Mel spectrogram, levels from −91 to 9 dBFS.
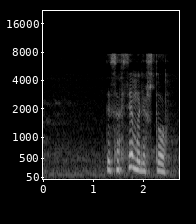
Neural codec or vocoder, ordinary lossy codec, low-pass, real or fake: codec, 16 kHz, 16 kbps, FreqCodec, smaller model; none; none; fake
